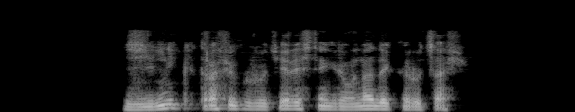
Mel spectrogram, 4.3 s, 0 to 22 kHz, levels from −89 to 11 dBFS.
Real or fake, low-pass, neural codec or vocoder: real; 7.2 kHz; none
